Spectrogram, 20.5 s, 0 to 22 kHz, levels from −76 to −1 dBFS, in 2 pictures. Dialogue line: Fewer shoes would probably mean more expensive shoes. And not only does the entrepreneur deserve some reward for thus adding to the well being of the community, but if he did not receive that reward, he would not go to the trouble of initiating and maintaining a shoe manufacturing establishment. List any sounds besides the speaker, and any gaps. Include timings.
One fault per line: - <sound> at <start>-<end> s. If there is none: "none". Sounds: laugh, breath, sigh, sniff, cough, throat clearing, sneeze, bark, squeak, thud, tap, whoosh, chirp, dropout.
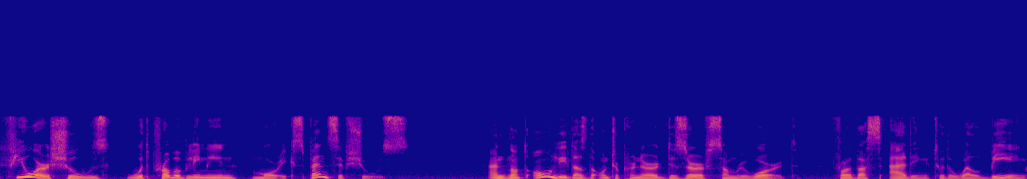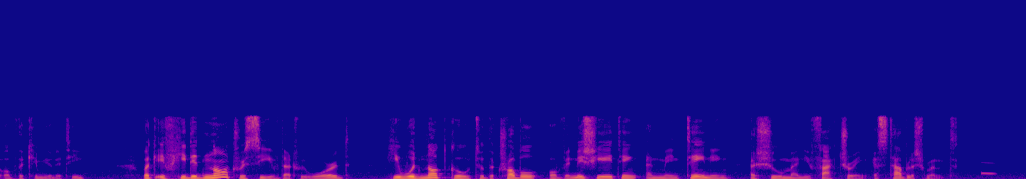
- chirp at 20.1-20.2 s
